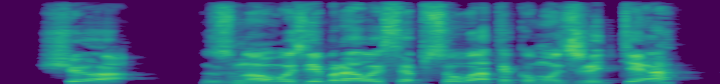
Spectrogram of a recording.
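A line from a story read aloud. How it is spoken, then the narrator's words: Loud question. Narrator (Ukrainian): голосно запитав Гаррі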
